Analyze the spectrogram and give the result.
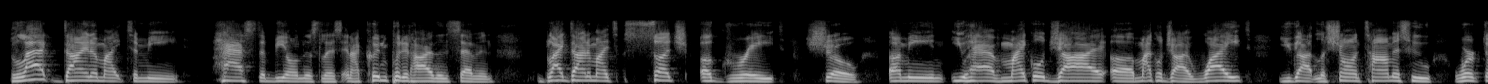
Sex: male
